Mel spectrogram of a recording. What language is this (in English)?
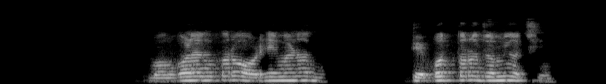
Odia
